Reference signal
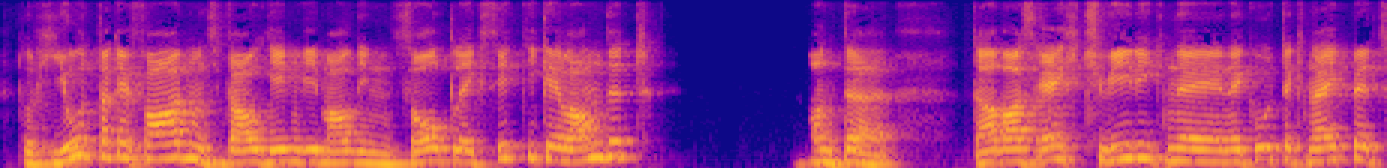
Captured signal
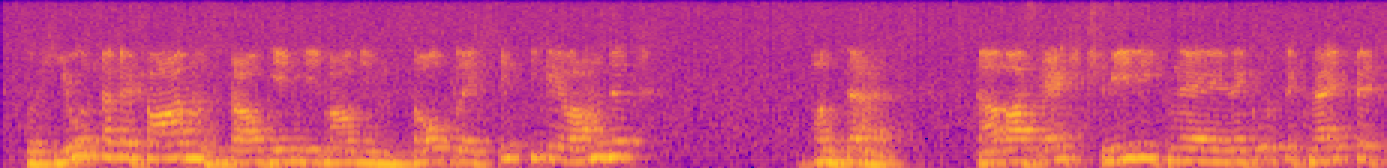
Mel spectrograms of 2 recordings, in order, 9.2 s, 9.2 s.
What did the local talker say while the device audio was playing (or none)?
none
